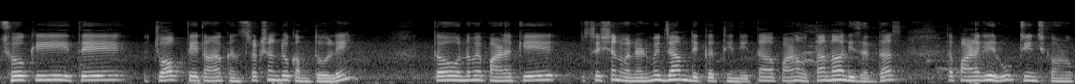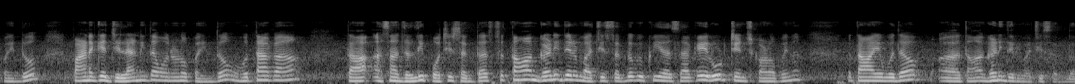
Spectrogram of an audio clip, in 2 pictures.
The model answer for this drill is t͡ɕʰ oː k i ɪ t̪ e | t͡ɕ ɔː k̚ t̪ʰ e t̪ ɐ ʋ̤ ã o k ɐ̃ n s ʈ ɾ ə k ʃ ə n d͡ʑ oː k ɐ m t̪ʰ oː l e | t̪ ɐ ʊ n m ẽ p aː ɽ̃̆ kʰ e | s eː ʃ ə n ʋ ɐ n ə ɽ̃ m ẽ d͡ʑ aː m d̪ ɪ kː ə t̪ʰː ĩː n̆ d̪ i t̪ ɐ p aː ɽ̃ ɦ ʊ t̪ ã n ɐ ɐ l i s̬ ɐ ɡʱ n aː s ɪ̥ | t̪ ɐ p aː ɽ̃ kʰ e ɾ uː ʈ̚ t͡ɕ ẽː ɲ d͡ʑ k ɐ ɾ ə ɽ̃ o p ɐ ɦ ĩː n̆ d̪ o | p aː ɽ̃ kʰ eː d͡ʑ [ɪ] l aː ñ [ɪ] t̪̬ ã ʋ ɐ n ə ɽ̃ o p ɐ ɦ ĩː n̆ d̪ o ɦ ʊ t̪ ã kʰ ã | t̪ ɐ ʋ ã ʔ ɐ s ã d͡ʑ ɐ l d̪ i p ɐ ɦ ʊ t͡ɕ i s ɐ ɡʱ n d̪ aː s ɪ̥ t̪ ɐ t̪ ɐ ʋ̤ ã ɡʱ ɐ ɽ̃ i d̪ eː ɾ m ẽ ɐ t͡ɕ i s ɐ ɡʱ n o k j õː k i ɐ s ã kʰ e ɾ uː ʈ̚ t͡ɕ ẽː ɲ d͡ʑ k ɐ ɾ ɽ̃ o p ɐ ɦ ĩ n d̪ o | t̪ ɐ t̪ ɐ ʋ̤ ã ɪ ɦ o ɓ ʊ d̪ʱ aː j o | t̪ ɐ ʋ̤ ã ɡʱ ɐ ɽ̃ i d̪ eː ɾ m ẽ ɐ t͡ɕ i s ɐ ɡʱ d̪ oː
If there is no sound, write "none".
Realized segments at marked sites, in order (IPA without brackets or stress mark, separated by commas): ɪ, i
